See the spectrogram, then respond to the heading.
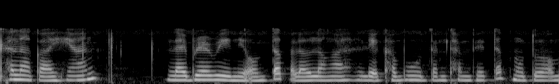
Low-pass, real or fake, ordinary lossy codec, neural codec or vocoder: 5.4 kHz; real; none; none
